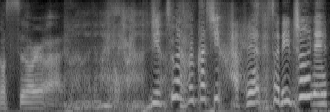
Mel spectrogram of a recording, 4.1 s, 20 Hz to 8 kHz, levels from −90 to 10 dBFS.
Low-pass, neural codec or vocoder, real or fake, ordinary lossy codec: none; codec, 16 kHz, 0.5 kbps, FreqCodec, larger model; fake; none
